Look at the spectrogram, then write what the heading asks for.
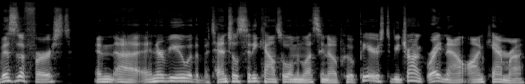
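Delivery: ordinary delivery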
